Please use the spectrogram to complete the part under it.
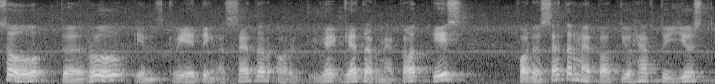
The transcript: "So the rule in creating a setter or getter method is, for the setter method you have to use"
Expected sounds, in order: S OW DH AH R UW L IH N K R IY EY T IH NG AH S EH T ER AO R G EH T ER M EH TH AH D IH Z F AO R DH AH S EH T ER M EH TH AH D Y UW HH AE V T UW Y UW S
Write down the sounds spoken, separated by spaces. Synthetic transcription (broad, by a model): S OW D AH R UW L IH N K R IY EY T IH NG AH S EH T ER AO R G EH T ER M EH T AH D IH S F AO R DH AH S EH T ER M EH T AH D Y UW HH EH F T UW Y UW S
